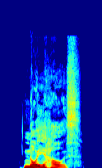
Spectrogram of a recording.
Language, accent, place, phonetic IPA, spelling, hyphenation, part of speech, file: German, Germany, Berlin, [ˈnɔɪ̯ˌhaʊ̯s], Neuhaus, Neu‧haus, proper noun, De-Neuhaus.ogg
- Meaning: Neuhaus: a surname, equivalent to English Newhouse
